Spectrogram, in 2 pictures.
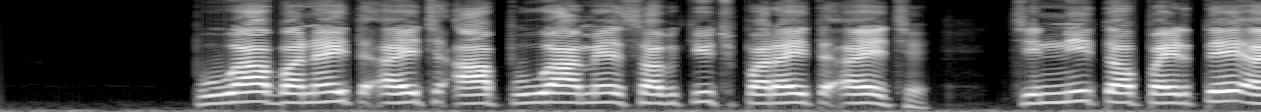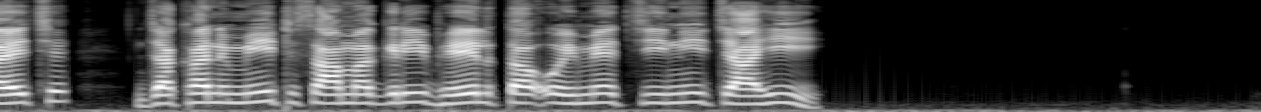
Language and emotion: Maithili, neutral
